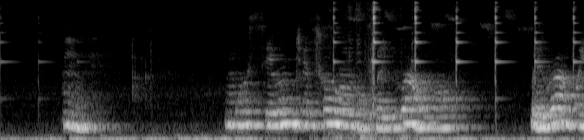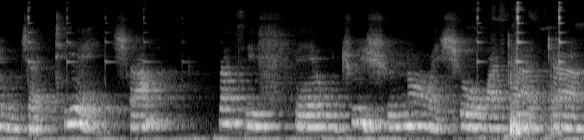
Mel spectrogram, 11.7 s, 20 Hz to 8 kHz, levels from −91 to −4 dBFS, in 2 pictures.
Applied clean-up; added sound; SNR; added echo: none; Chink, clink; 13 dB; reverberation time 0.8 s.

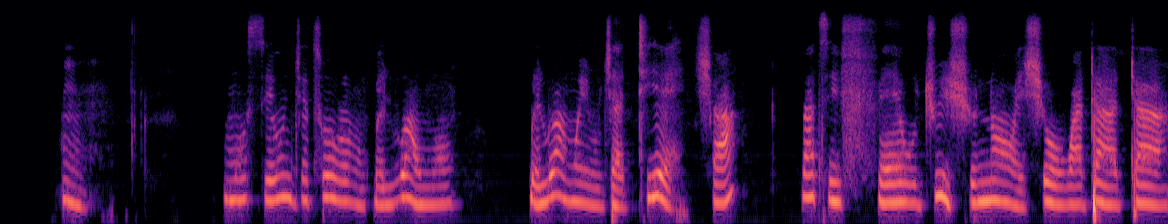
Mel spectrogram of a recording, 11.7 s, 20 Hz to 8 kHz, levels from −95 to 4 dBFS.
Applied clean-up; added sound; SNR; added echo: none; none; none; none.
